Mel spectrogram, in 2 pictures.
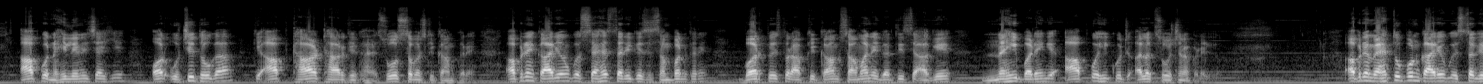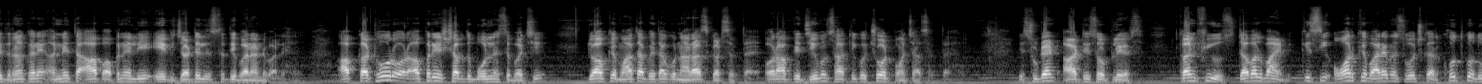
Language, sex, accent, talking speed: Hindi, male, native, 190 wpm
